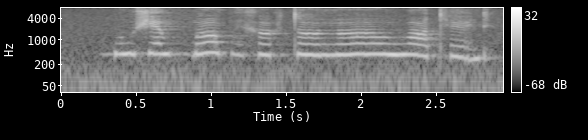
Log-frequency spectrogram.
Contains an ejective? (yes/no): no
